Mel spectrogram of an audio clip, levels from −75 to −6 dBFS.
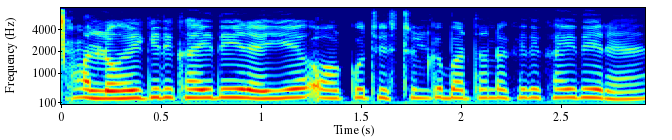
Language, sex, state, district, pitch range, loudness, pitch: Hindi, female, Bihar, Kishanganj, 245-255 Hz, -21 LUFS, 255 Hz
